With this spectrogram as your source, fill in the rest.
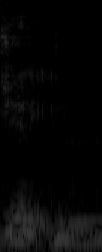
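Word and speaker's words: djinni: It's pronounced Ginny, and if you watched my previous stream, you would know that.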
